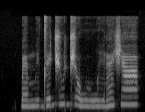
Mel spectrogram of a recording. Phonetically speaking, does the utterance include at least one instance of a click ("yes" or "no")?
no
